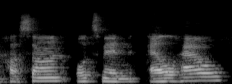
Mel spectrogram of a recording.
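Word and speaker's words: Hassan Otsmane-Elhaou: is the colorist and hassan otzman el howe i think is how you say his name is the letterer i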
